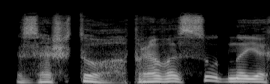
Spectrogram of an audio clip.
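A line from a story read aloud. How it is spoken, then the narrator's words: Hoarse outburst. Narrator (Russian): хрипло вырвалось у источника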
